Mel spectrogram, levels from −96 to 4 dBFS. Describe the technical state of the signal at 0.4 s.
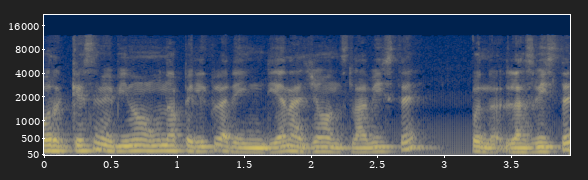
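Video or display buzz is present at 0.4 s, as it is across the whole clip. A screen or video cable is coupling interference into the audio path, so the picture's 60 Hz field rate comes through as a steady buzz with a gritty hash riding above it. It sits well beneath the speech, roughly 30 dB down.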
